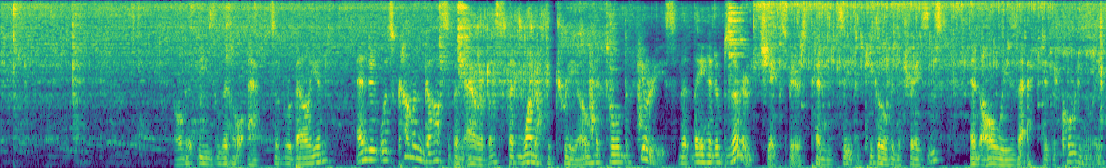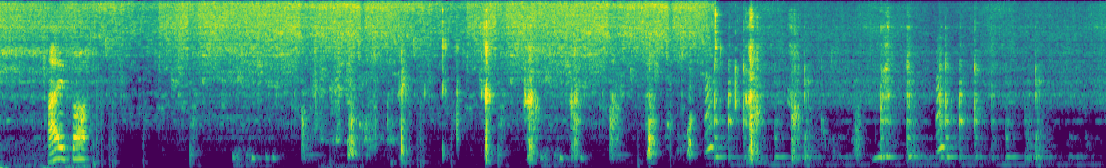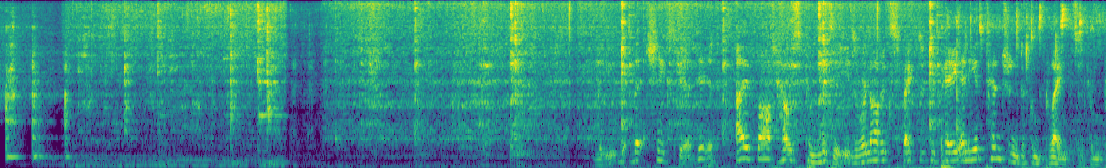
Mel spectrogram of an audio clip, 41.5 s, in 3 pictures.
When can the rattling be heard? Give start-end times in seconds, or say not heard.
6.7-8.2, 17.8-18.4, 31.1-31.9.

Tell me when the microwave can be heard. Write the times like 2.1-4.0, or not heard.
not heard.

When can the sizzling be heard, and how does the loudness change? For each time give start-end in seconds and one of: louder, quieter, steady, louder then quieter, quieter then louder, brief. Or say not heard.
0.0-41.4 steady.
